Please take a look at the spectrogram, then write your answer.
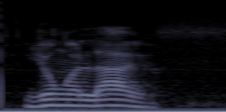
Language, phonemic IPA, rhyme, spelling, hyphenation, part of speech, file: Dutch, /ˌjɔ.ŋəˈlœy̯/, -œy̯, jongelui, jon‧ge‧lui, noun, Nl-jongelui.ogg
- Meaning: youth, youngsters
